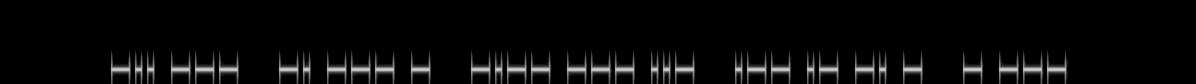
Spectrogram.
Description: Morse code, heard as a keyed tone, about 20 wpm, 700 Hz. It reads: DO NOT YOU WANT TO
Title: Sets of 5 Words Encore2 20wpm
